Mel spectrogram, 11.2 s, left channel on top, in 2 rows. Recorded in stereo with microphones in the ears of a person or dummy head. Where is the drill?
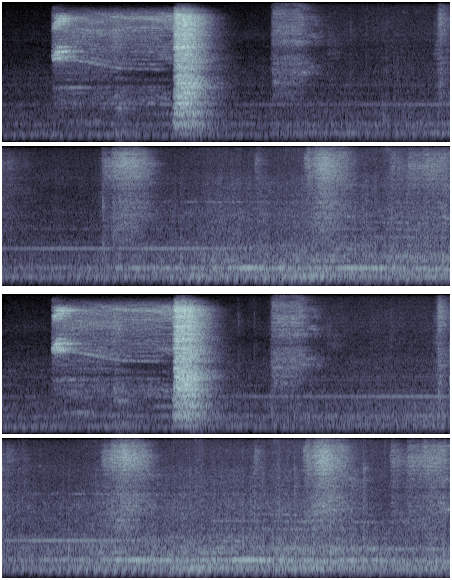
25° right (ahead or behind), 1.6 m.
